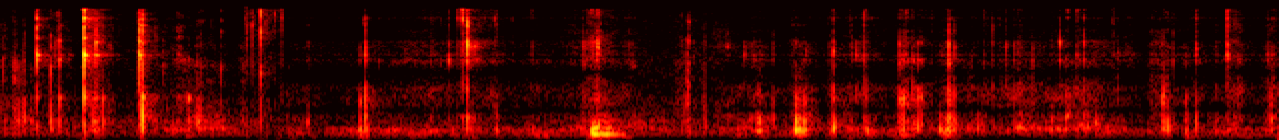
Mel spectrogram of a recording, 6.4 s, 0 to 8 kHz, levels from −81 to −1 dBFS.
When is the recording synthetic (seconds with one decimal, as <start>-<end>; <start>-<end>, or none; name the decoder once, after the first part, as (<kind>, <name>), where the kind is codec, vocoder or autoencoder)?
1.4-3.2 (codec, SNAC); 3.6-6.4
